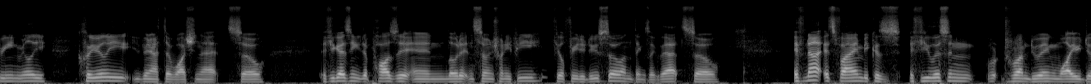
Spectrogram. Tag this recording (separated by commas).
Speech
